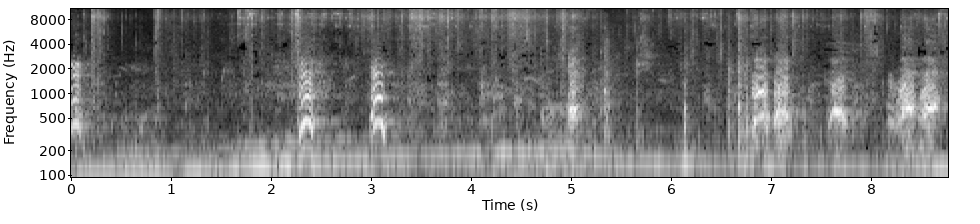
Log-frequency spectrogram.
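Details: Dogs at a dog park during a wild chase, a couple of sharp barks early on, then a quick burst of higher yipping barks, with people talking and a low hum throughout.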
